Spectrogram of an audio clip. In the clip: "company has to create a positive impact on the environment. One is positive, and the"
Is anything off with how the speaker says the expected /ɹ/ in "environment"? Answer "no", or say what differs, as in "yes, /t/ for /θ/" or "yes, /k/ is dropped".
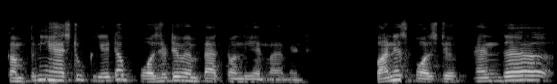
yes, /ɹ/ is dropped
